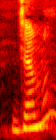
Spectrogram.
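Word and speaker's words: gem: Letter E আই ওয়াই। এর আগে যদি জি থাকে সেক্ষেত্রে আমরা জি এর সাউন্ড পাবো জমন জি এম ই এর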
